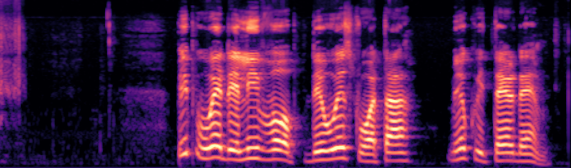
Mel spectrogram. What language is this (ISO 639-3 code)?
pcm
